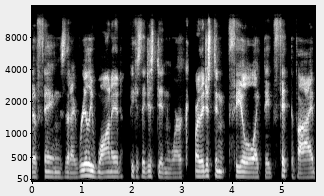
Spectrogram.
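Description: A man talks at a moderate pace with hardly any pauses and a monotone, flat intonation over a quiet background. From Philadelphia, US. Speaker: tabletop game designer. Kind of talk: casual interview.

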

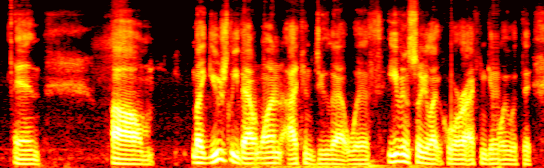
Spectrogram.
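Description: An American accent at a moderate pace, with a dry, close sound and no echo. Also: man, very deep, low pitch for a man, ordinary pitch variation, very clean recording, silent background. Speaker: podcast host. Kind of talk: casual chat.

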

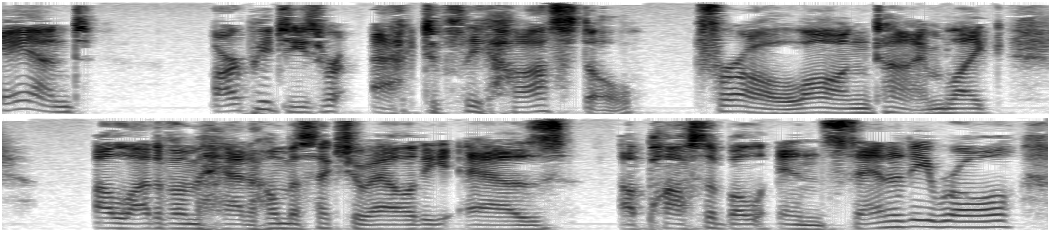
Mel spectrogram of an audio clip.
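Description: At medium pitch and a moderate pace, a man with an unremarkable speaking voice keeps his loudness very even and his pitch variation ordinary. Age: 40s. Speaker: podcaster and game master. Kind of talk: casual interview chat.

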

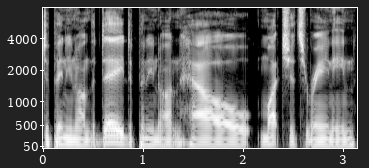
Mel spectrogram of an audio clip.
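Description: In a normal speaking voice with an American accent, a man talks fairly slowly at a fairly low pitch with ordinary pitch variation, the sound dry and close with no echo on a very clean recording with a silent background. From Washington State. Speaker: photographer and artist. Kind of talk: casual chat. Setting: studio.

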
